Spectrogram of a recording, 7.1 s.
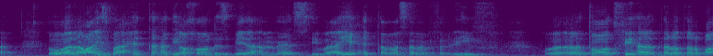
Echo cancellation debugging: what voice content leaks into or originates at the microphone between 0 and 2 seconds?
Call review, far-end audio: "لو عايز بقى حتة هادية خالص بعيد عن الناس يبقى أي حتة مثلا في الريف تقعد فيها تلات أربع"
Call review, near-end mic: echo only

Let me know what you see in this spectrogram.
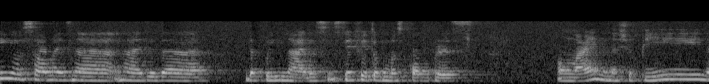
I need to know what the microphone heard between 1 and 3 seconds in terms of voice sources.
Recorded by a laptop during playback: echo only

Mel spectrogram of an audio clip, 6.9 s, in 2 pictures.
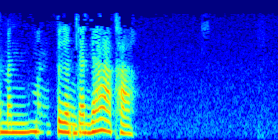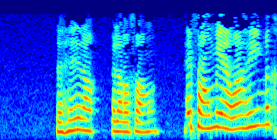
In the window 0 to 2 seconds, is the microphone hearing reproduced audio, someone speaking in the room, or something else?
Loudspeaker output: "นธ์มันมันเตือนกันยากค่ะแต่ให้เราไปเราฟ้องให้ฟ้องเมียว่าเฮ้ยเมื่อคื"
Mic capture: echo only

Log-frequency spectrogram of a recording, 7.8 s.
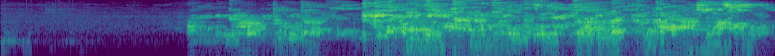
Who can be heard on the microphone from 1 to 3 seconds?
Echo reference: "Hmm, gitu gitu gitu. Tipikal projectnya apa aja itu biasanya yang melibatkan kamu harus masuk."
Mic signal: echo only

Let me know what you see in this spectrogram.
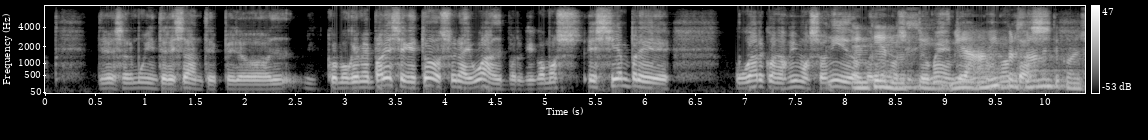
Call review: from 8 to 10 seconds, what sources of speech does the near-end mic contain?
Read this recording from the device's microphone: both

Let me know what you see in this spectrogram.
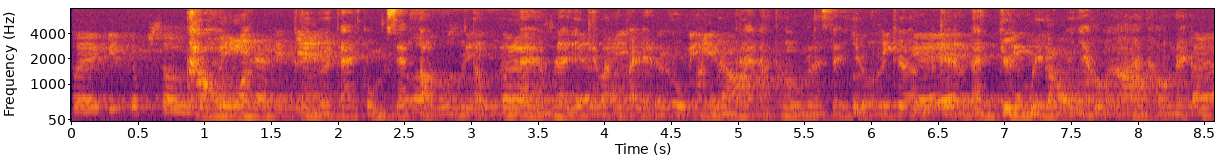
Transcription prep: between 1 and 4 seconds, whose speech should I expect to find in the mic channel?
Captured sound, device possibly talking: both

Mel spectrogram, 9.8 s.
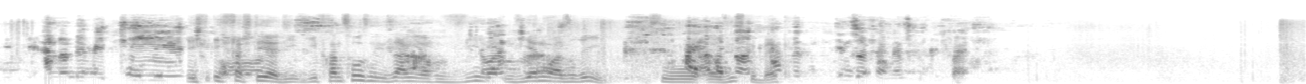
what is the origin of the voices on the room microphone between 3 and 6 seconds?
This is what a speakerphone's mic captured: both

